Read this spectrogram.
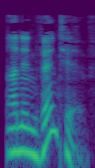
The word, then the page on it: uninventive: British English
